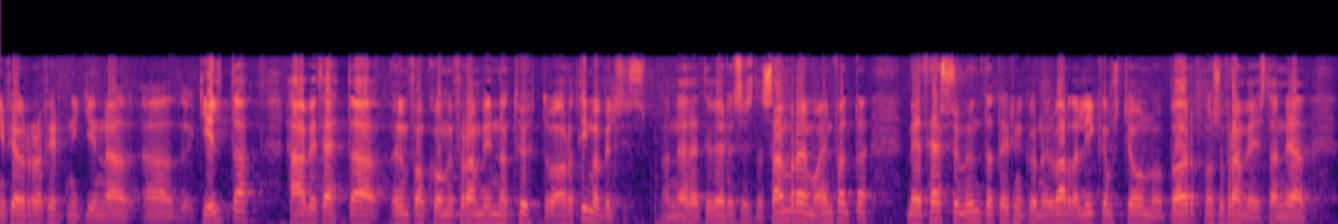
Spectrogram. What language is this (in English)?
Icelandic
